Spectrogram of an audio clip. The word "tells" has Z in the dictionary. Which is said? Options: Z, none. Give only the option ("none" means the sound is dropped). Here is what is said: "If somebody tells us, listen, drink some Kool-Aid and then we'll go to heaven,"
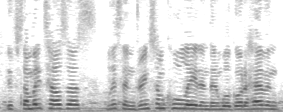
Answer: Z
